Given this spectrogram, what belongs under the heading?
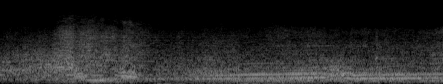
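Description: NASCAR race cars roar through a high-speed section of a road course toward a turn, engine noise loud and steady, with a car sweeping past near the start.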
